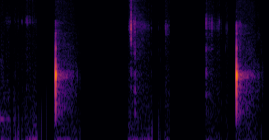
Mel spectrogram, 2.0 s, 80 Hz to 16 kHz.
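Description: Two short, sharp clicks about 1.3 seconds apart, with a fainter tick between them, over near silence: taps on a phone touchscreen selecting an option in an app menu.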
